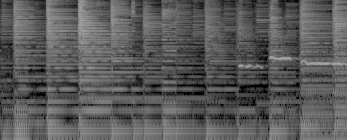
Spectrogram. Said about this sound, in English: Whistle solo.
